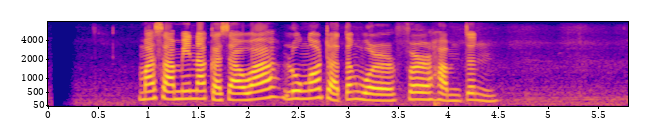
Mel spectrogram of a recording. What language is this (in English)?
Javanese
